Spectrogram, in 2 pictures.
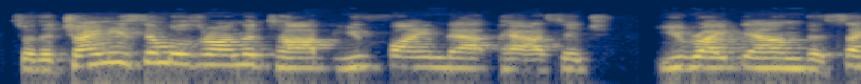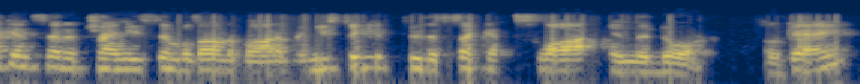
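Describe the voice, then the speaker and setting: A man's voice: sits high, fairly quick, few pauses, dull audio. A man arguing a point earnestly and step by step, his online call audio glitching and breaking up. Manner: earnest, argumentative, explaining step by step. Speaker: debater. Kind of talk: philosophical debate over an online call.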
